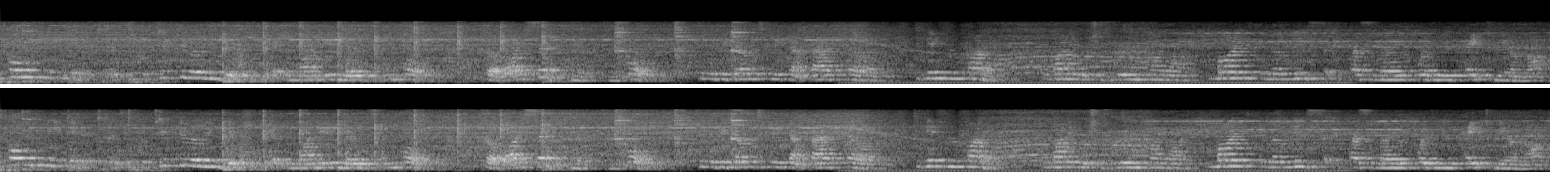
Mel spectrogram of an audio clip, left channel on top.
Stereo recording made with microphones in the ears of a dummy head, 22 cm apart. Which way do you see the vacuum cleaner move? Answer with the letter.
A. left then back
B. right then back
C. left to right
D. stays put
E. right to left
C.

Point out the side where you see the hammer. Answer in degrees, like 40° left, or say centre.
10° right.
